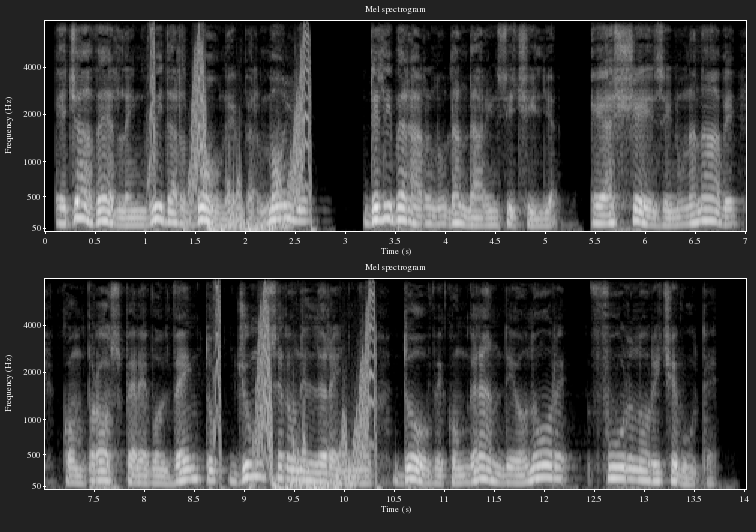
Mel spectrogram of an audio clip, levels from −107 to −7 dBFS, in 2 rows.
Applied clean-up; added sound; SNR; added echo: none; Scratching (performance technique); 6 dB; reverberation time 0.2 s.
